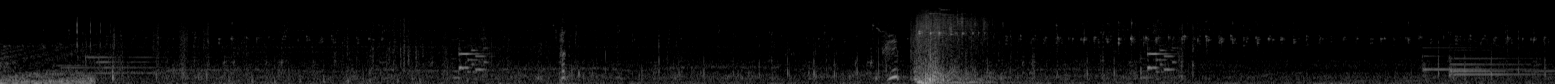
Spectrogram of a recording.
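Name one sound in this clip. Short chiming tones from a video game ring out now and then.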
